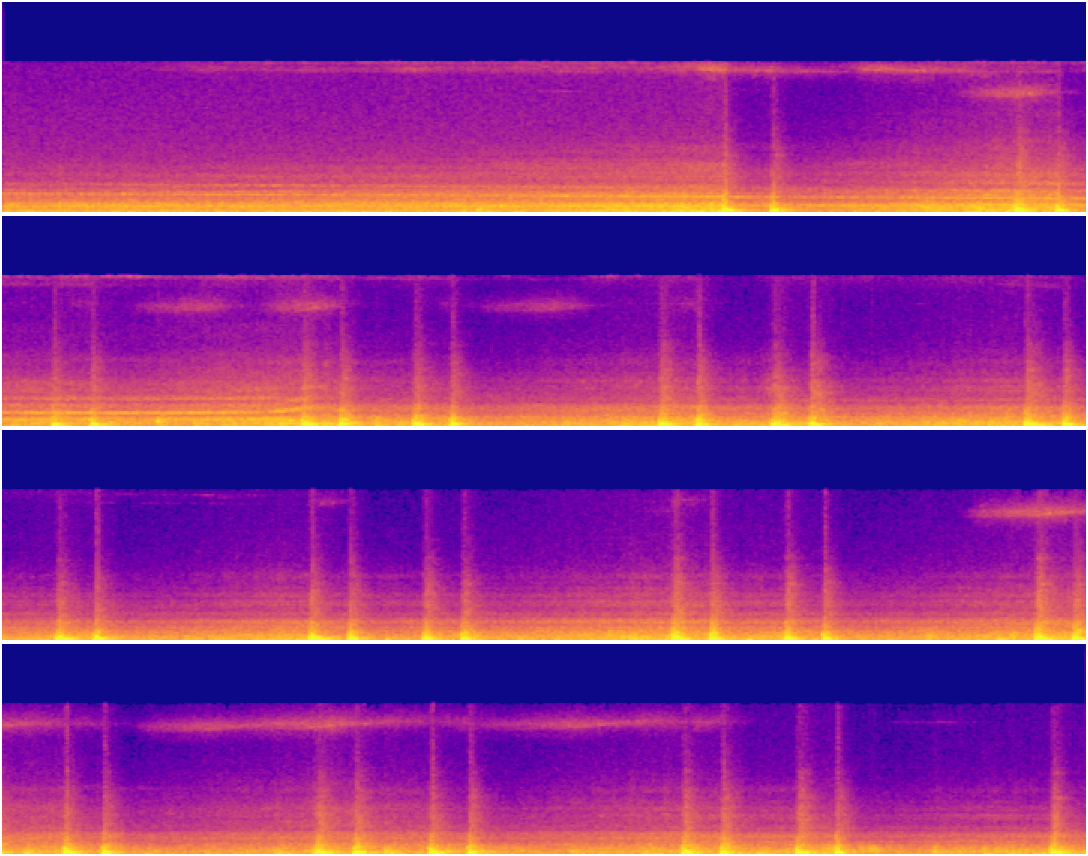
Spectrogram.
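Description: A JR commuter electric train in orange-and-green stripes running slowly along the platform. Its motors whine, falling in pitch over the first several seconds and rising briefly near nine seconds. From about five seconds in, groups of clicks come about every two and a half seconds as each car's wheels cross the rail joints.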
